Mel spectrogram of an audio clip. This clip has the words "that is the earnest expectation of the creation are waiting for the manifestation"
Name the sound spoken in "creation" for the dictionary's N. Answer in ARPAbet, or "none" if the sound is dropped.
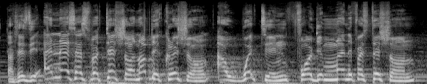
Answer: N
